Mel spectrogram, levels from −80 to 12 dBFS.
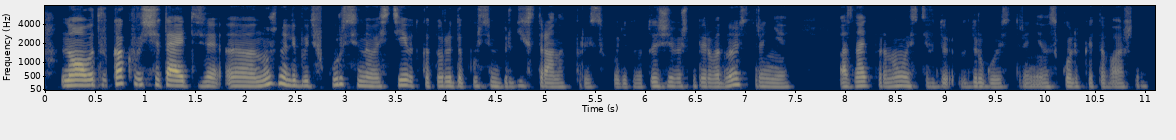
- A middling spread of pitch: Yes, average, 3.7 semitones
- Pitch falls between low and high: Yes, medium, 150 Hz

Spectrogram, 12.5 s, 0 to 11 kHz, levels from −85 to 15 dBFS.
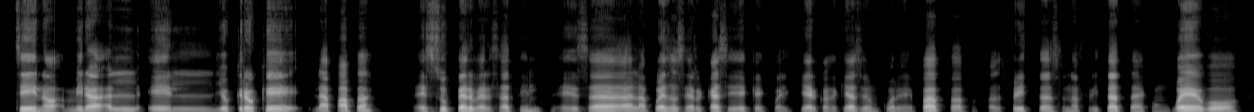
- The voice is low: Yes, low, 125 Hz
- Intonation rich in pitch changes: No, average, 3.7 semitones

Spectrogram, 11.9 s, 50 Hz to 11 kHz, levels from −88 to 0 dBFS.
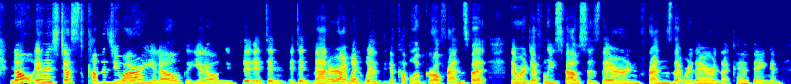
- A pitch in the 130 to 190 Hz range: No, high, 225 Hz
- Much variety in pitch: No, average, 3.7 semitones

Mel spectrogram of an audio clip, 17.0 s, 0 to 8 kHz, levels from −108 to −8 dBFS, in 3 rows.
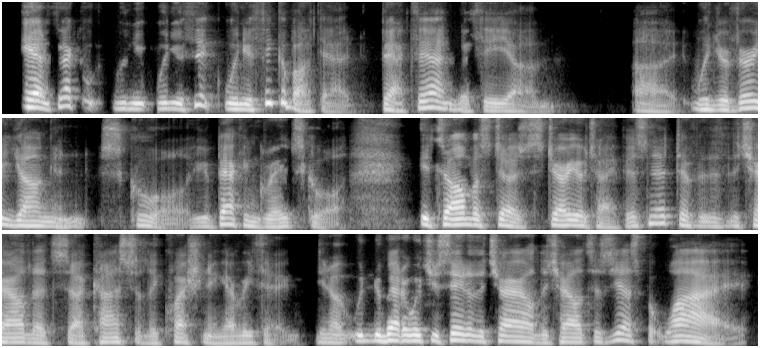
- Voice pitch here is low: Yes, low, 125 Hz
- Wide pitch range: Yes, wide, 6.3 semitones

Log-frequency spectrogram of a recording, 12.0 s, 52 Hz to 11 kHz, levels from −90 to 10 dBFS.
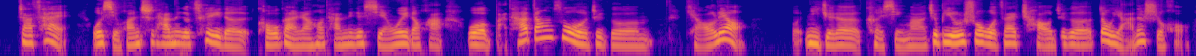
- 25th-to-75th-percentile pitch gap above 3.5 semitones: Yes, average, 3.9 semitones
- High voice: No, medium, 165 Hz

